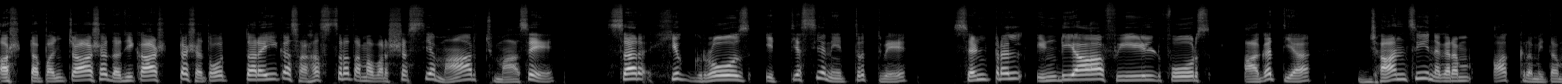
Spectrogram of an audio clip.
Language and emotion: Sanskrit, neutral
